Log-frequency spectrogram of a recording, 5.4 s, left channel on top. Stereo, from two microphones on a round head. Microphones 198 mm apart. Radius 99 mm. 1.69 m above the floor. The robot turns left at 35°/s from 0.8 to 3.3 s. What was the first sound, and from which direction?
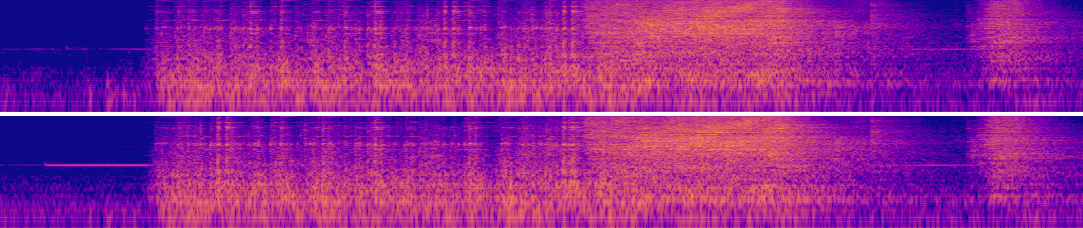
Tearing paper, 15° right (ahead or behind).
